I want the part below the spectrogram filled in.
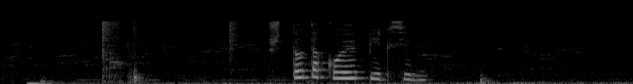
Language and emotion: Russian, neutral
